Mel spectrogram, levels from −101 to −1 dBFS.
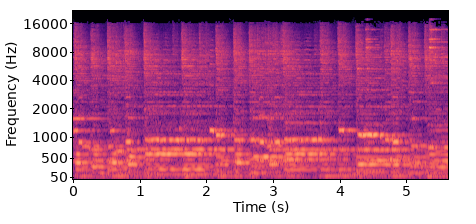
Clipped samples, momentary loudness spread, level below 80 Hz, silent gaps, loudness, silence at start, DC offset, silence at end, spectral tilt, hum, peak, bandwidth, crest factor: under 0.1%; 4 LU; -46 dBFS; none; -23 LUFS; 0 s; under 0.1%; 0 s; -2.5 dB/octave; none; -6 dBFS; 18 kHz; 18 dB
